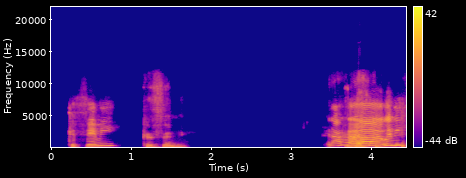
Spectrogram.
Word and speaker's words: Kissimmee: I stayed in Kissimmee.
